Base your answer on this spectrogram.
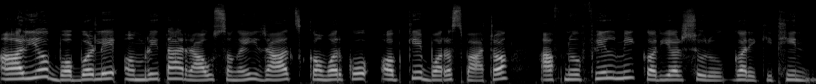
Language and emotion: Nepali, neutral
